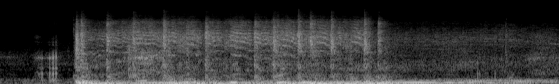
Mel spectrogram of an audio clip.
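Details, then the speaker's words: 1967 Ford Galaxie 500, run earlier on bad gas and already bent a pushrod, cranked on new tank with fuel squirted in the carburetor: harsh, uneven clattering thumps, then a rough low rumble. Loud abnormal cranking noise, owner suspects another bent pushrod, unconfirmed. "what in the heavens did i just bend another pushrod what made all that noise what in the world made all that noise did y'all hear that noise"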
